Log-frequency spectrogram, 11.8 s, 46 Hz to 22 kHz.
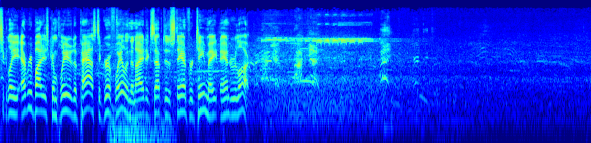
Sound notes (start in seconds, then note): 5.2 whistle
